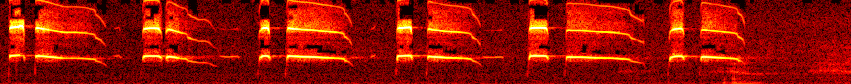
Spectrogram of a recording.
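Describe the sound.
A person imitates a great tit's bright, whistled three-part song, repeating the short high phrases in a steady rhythm about seven times. It is clear, with no talking.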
